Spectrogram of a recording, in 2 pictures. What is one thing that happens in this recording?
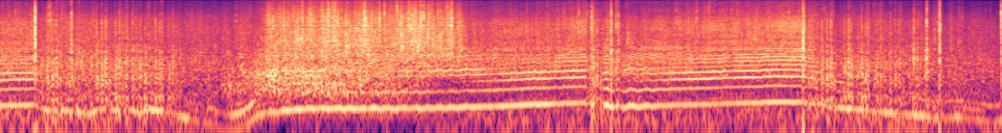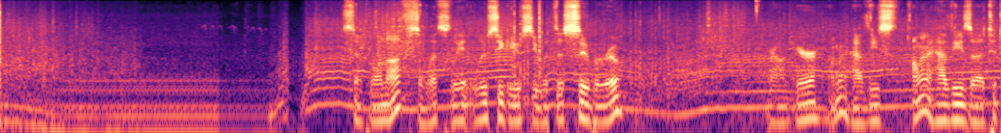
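Tyres skid and scatter gravel.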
